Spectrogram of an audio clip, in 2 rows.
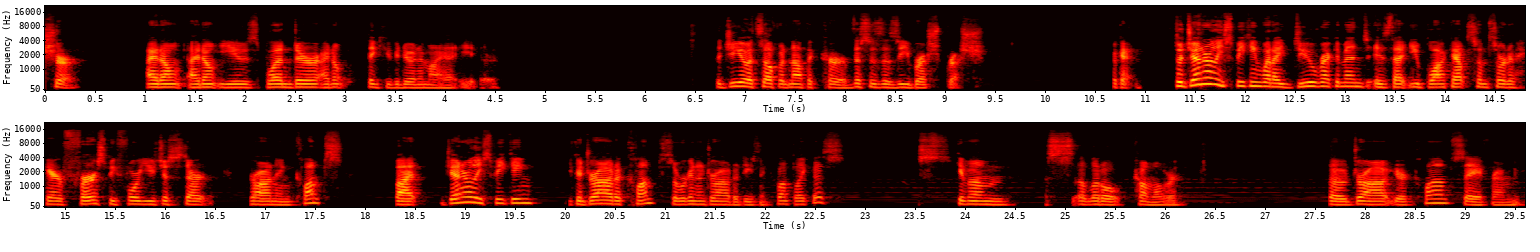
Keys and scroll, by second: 9.4 ctrl+shift+z, 10.6 s, 17.0 s, 20.4 ctrl+z, 25.8 ctrl+z, 26.1 s.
